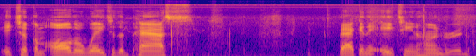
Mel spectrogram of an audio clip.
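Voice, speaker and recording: A man's voice: fairly high pitch, unhurried. A man giving a casual spoken film review, chatty and jokey as he retells the plot.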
